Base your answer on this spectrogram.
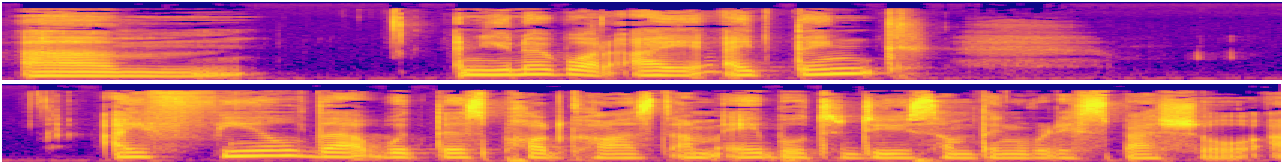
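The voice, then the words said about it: Raspy early-morning voice. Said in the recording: “recording this quite early in the morning, so that's why my voice is is on the raspy side”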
